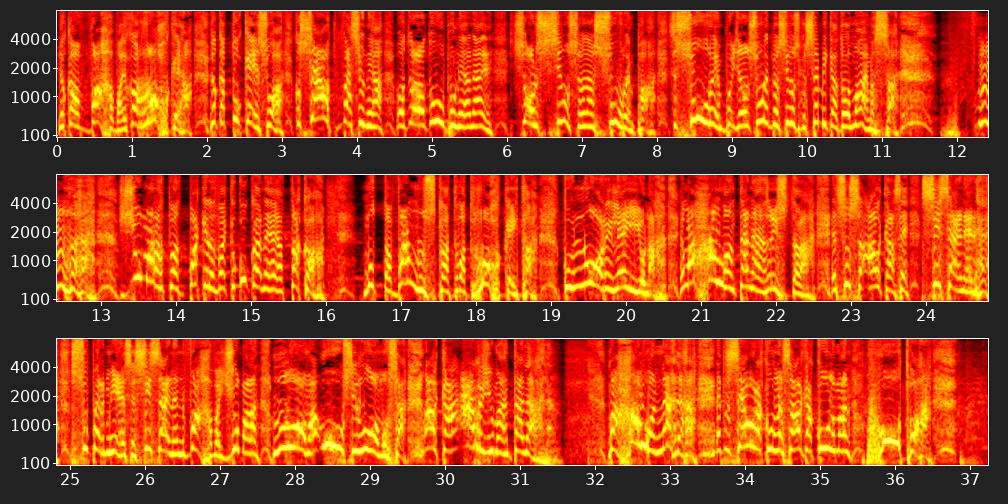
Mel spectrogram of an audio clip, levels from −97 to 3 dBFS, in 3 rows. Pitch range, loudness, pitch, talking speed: 320-425 Hz, -17 LUFS, 380 Hz, 125 wpm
